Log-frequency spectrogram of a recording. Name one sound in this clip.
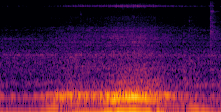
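A car engine revs up briefly and settles back.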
